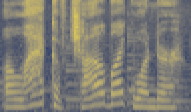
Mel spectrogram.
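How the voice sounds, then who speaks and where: A woman's voice: on the high side, measured pace, lightly acted. A woman voicing a playful, whimsical youthful bard with ornate phrasing in an anime-style video game. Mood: musing, playful. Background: music.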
